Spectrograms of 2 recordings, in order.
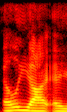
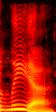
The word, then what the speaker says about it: Leia: L E I A is Leia or Lia, depending on your pronunciation.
